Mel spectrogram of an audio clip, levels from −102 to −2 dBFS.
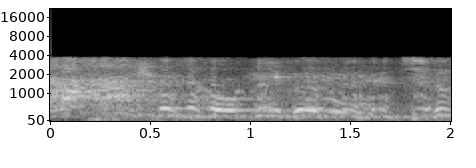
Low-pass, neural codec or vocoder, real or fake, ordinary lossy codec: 3.6 kHz; none; real; none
